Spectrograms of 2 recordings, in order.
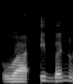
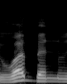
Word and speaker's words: wabnu: Ya, bukan wa ibnu tapi wabnu Zaidin Talib.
